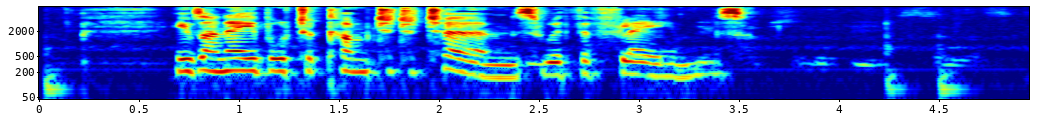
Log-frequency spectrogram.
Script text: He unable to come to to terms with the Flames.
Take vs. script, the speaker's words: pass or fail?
pass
